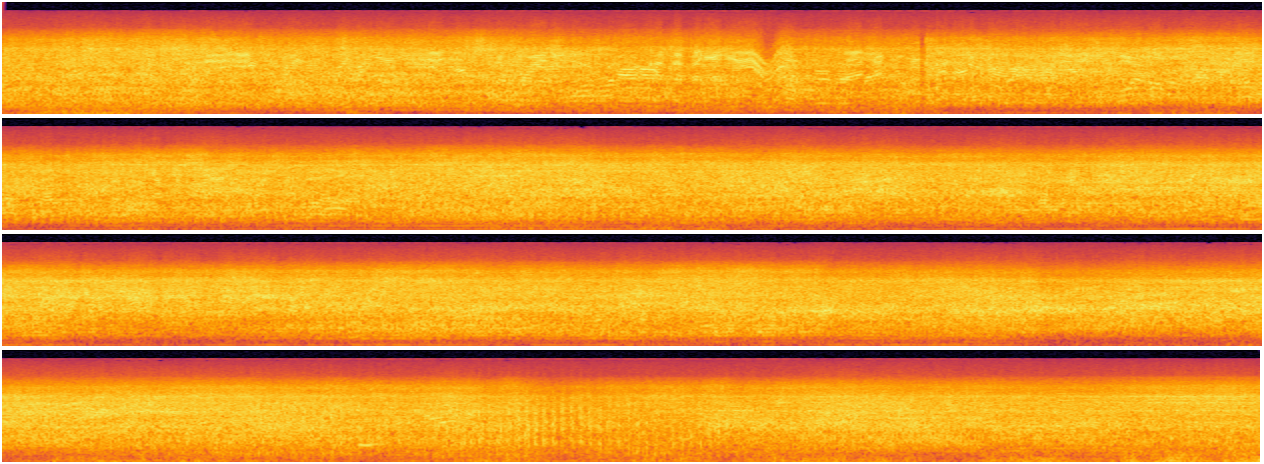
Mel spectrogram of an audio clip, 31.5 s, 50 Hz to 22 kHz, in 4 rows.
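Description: Canadian Forces CH-124 Sea King helicopters' twin turbine engines and rotors, a loud, steady rush as they fly past and then hover low. A low, steady hum sits under it through the middle.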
